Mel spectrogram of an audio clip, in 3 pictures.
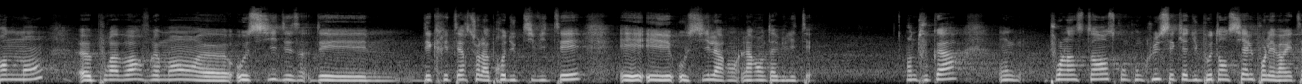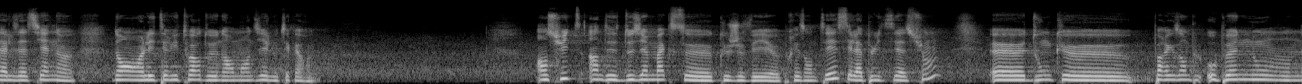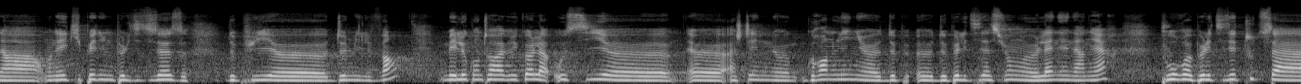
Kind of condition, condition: setting, busy venue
